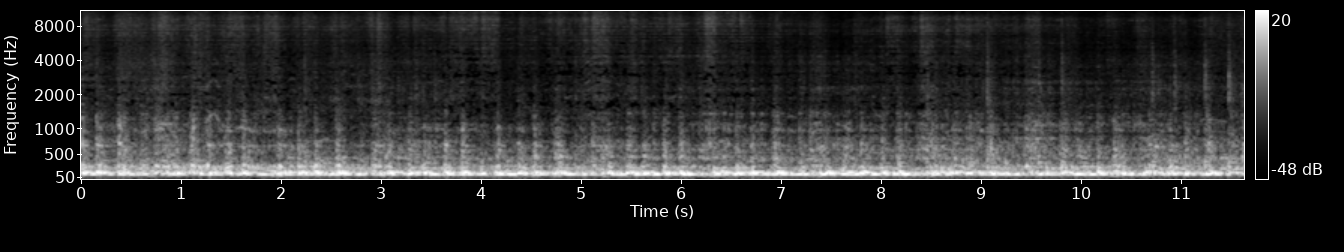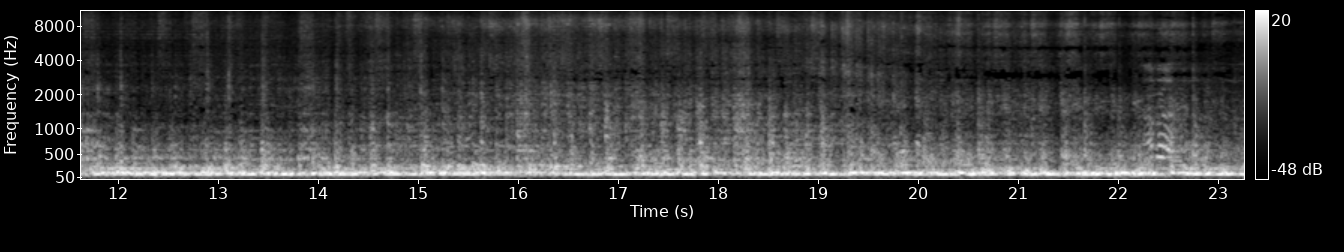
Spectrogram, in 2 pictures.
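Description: Loud drum-led folk dance music, the beat carried by heavy drums, playing without a break.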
